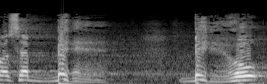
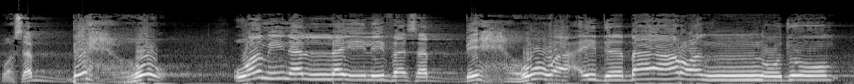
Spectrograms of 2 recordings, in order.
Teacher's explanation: وأيضا إظهار الحاء مع الهاء في سبحه · Shown in: second take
